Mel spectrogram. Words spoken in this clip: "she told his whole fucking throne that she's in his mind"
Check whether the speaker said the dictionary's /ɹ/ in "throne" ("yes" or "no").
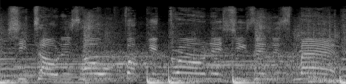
yes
